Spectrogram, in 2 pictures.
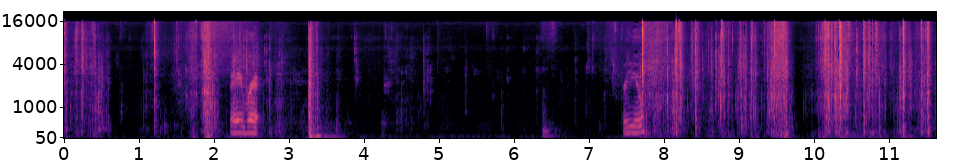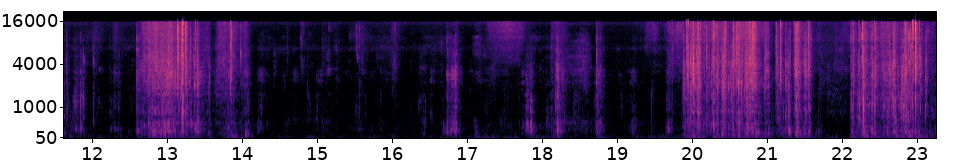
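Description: A plastic snack bag crinkles and rustles as it is handled.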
